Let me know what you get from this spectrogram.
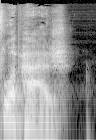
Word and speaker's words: Lapage: It's Lapage.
